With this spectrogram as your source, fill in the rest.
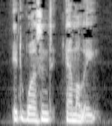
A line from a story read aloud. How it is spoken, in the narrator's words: he said calmly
